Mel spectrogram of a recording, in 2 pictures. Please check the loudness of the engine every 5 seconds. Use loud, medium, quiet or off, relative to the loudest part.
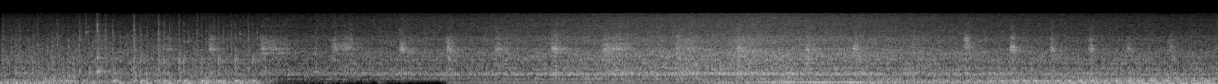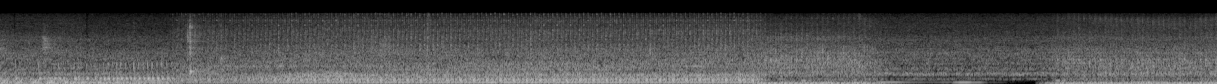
medium, medium, loud, loud, medium.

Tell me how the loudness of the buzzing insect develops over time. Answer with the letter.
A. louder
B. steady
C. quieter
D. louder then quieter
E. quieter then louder
D.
